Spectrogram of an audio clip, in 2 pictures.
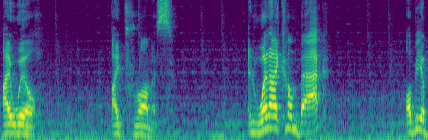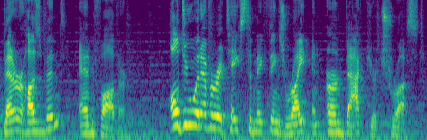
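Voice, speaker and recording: A man's voice: a little high, sing-song, slow pace, long pauses, faint music behind. A man playing a determined, earnest and melodramatic husband on a crusade in an amateur comedy table read. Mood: tender, solemn.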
